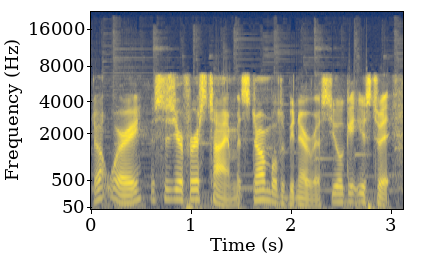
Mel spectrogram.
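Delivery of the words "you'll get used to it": ordinary talk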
